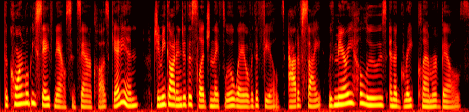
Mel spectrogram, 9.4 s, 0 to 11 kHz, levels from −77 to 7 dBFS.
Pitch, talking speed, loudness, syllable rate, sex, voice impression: 200 Hz, 225 wpm, -18 LUFS, 5.3 syllables/s, female, very feminine, adult-like, slightly tensed, clear, slightly intellectual, slightly calm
